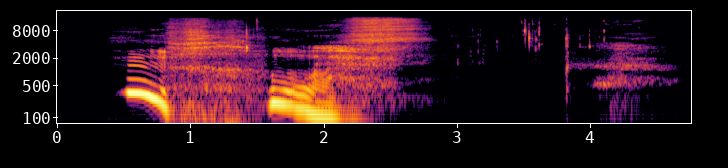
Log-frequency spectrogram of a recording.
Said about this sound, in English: What was your scientific experiment? I made a yawn to see if you would yawn.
